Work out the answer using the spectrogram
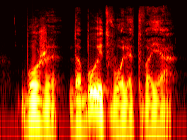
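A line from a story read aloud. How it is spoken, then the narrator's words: Heartfelt whisper. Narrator (Russian): От всего сердца прошептала она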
